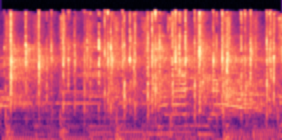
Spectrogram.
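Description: A steady burst of applause, dense sharp claps running continuously for about three seconds, mixed with a bed of music.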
